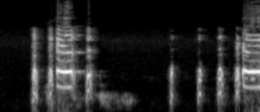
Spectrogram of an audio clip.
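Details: Red junglefowl hen calling for males, a lure for junglefowl decoying: clucks and a strained harsh cackle trail off into a soft low murmur, then four spaced clucks build into another loud cackle.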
